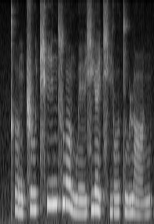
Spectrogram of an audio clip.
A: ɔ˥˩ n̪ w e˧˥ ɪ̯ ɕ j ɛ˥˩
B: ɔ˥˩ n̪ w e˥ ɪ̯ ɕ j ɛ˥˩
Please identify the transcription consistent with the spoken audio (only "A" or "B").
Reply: A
